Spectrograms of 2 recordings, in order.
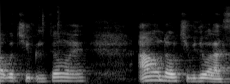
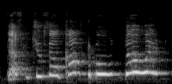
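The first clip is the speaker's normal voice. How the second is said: much higher, louder mocking jab; scornful mockery; 4 dB louder than usual. Real, not acted. Mother mocking the son's girlfriend, high and scornful. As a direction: throw it back at her with scorn.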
